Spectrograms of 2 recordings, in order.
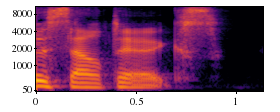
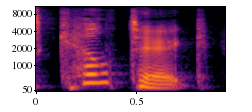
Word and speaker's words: Celtic: That's spelled with a C, but I also know many academics refer to the language as Celtic, which can be spelled with a C or a K, but is pronounced like a K. So I started wondering, what's the deal? What's right? Is it Celtic or Celtic? Well, modern dictionaries say both pronunciations are acceptable.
